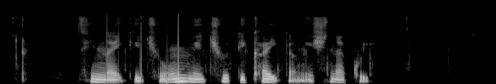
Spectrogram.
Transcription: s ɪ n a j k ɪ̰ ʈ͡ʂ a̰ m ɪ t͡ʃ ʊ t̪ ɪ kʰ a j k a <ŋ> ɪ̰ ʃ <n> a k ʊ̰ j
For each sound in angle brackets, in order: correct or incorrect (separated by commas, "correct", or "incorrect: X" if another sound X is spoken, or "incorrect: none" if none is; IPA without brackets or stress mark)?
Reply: correct, correct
